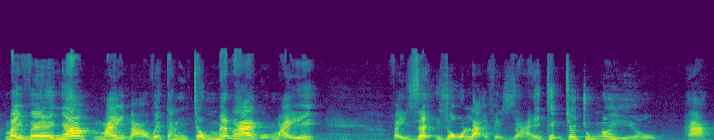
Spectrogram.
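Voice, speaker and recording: Một người phụ nữ đóng vai bà nội già nghiêm khắc, giọng miền Bắc, hay mắng mỏ con cháu trong tiểu phẩm hài. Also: female voice, a little high, big pitch swings, brisk, fairly bright tone. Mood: scolding. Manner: scolding, blunt, teasing. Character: stern old grandmother, scolding. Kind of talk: comedy sketch acting.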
